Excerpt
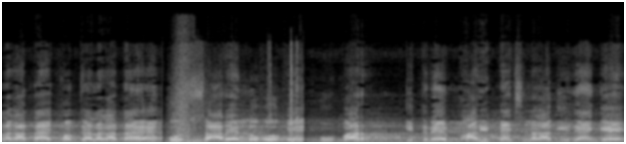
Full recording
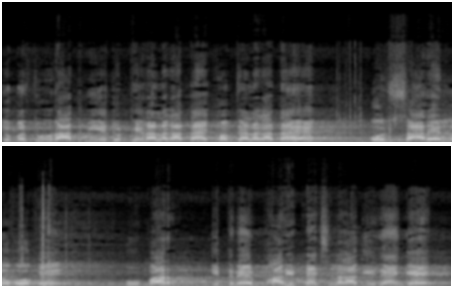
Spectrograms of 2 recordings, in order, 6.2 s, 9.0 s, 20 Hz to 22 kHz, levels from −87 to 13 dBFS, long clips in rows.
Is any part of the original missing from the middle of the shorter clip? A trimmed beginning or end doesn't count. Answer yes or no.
yes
